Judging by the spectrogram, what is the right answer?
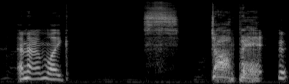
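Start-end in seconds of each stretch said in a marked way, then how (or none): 1.4-2.9 irritated, fed-up, rough, annoyed snapping outburst. Retelling being kept awake by a roommate, imitating own angry outburst. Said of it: "I roll over and I glare up at A".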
